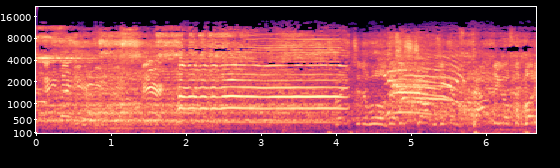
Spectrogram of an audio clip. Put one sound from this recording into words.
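A crowd of young men sing and chant loudly nearby outdoors.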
